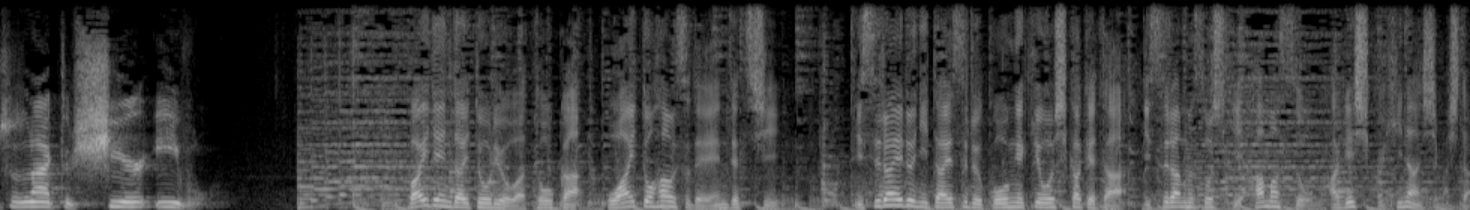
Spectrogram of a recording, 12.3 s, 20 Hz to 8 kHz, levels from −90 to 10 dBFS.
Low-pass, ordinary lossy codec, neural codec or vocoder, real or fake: none; none; none; real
